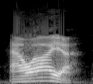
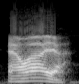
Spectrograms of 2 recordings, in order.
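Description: First: 'You' becomes 'ya' and the h is dropped. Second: 'You' becomes 'ya' and the h is dropped.

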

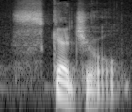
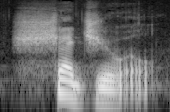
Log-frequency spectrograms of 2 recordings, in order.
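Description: First: The word is said with an American pronunciation. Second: The word is said with a British pronunciation. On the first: "The Americans, people from the United States, would pronounce this word schedule" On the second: "The British, people from the United Kingdom, would pronounce this word schedule"

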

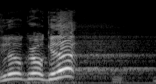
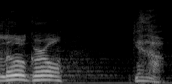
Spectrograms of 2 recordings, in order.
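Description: First: It is said loudly and harshly. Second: It is said softly and gently.

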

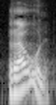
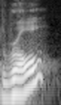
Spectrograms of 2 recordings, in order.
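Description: First: The name has two syllables, said the Spanish way. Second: The name is one syllable, sounding like roll. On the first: The speaker calls it right. "right now I'm saying it with the correct pronunciation in my culture. It's Spanish" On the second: The speaker calls it wrong. "I've been called Roll"

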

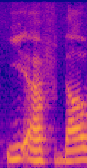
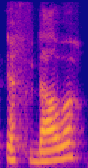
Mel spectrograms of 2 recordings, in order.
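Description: First: The first word is said as the letters E-F. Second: The first word sounds like "if". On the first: The speaker calls it right. "It's EF dawah" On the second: The speaker calls it wrong. "I swear you said if dawah"

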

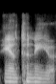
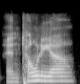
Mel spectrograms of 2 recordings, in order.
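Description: First: The name is said the Czech way. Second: The name is said the common English way. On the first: The speaker calls it right. "the Bohemians... would pronounce it as Antonia" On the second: The speaker calls it wrong. "You will hear people say My Antonia, but that's not correct"

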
